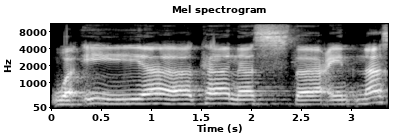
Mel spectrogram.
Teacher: Terakhir yang saya koreksi itu huruf sin. Nasta'in, huruf sin ini ada sifat tambahan, yaitu as-safir, mengeluarkan suara desis. Ya. Jadi tidak sama dengan huruf S-nya kita.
